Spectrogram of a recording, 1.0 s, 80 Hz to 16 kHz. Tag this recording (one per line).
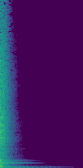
1-shot
drum
multisample
snare
velocity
